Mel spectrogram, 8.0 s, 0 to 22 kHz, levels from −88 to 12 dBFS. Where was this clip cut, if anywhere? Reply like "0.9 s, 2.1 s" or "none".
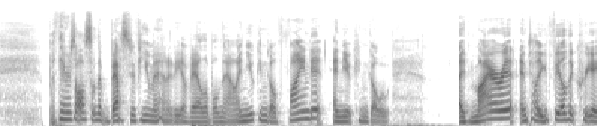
none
